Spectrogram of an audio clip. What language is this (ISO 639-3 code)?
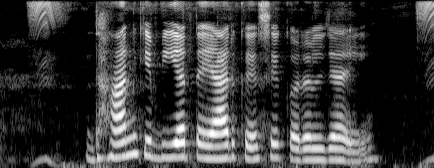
bho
